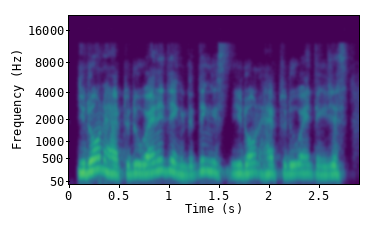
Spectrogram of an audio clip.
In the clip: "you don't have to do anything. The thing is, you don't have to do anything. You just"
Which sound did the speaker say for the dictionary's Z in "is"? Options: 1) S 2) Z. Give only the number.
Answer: 1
